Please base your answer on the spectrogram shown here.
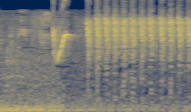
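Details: Bar-winged prinia in ngebren style: a quick upward-sliding whistle, then a fast rattle of high, sharp pulses.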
